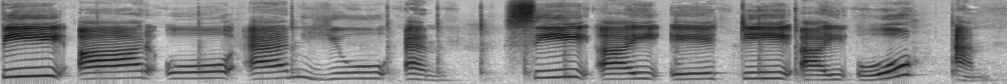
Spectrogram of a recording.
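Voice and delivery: letters dictated one by one, slowly; slow spelling out. Shown as a demonstration. Teacher dictates the spelling letter by letter, slowly. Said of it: "सही spelling है".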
